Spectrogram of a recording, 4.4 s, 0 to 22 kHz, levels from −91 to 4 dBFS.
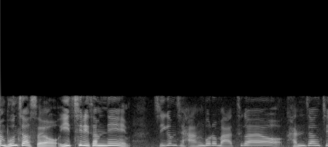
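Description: From 1.53 to 4.33 s, automatic gain rising slowly lifts the level by about 5 dB after the talker moves away. Voice and room noise swell together, unlike a talker stepping closer.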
